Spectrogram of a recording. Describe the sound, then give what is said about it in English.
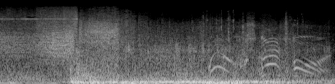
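A missile explodes against a MiG jet in a film scene, heard as a deep, sustained blast roar that begins abruptly after a short lead-in. Later, a few swooping whistle-like tones sound over the rumble. “Yeah, so he shoots the third MiG.”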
